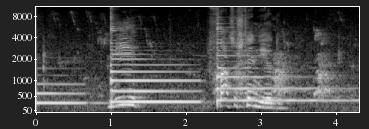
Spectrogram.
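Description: Single notes picked on a sunburst hollow-body archtop guitar, climbing the A minor sixth pentatonic scale one step at a time. A new, higher note is picked about a second in and another near two and a half seconds, each left to ring; the last is held. A man's voice names each note as it is played.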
